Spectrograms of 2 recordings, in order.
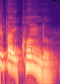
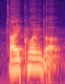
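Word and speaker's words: taekwondo: تايكواندو تايكواندو حبايبي لاحظ إن الدبليو هنا منطوقة، يعني ما أقولش تايكوندو، no it's تايكواندو.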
